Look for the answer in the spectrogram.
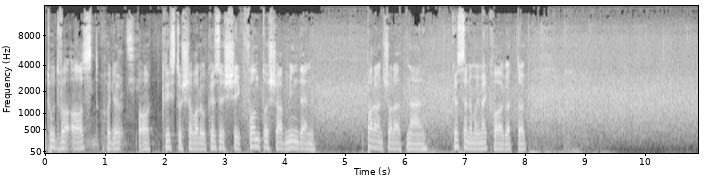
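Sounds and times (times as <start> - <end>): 
speech: 0.0 - 8.4
pilgrims in the Paul VI audience hall applauding Pope Francis: 3.0 - 10.8.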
